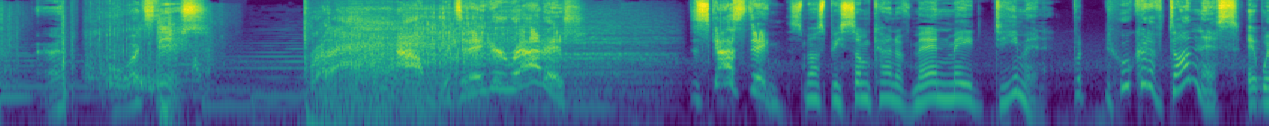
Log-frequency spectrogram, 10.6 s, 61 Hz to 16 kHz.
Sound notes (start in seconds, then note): 2.6 growls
